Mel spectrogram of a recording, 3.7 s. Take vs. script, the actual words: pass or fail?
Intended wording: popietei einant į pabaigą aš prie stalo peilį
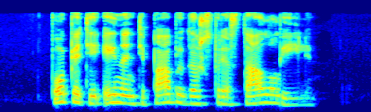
pass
